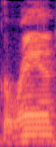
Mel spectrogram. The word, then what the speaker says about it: Garand: change one day when I get an M1 Garand it's pronounced Garand not Garand it's Garand and maybe a Springfield 1903 A2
